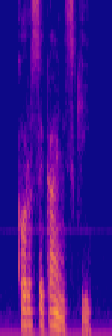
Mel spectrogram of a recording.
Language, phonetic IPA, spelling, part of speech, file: Polish, [ˌkɔrsɨˈkãj̃sʲci], korsykański, adjective / noun, Pl-korsykański.ogg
